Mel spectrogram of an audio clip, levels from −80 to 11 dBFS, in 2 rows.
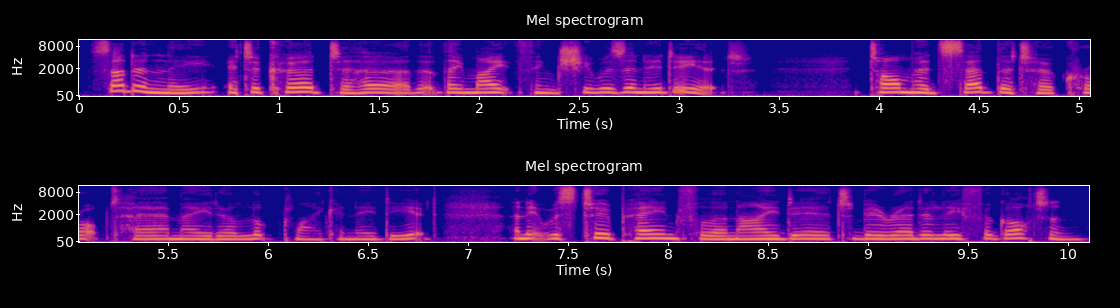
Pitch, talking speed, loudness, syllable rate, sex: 215 Hz, 220 wpm, -20 LUFS, 5.5 syllables/s, female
